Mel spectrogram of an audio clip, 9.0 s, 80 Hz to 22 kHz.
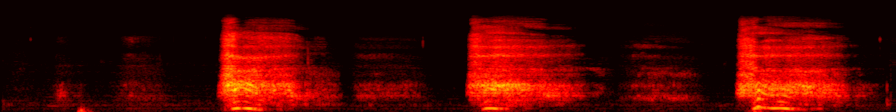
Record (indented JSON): {
  "exhalation_length": "9.0 s",
  "exhalation_amplitude": 26787,
  "exhalation_signal_mean_std_ratio": 0.44,
  "survey_phase": "alpha (2021-03-01 to 2021-08-12)",
  "age": "45-64",
  "gender": "Female",
  "wearing_mask": "No",
  "symptom_none": true,
  "smoker_status": "Never smoked",
  "respiratory_condition_asthma": false,
  "respiratory_condition_other": false,
  "recruitment_source": "REACT",
  "submission_delay": "1 day",
  "covid_test_result": "Negative",
  "covid_test_method": "RT-qPCR",
  "covid_ct_value": 39.0,
  "covid_ct_gene": "N gene"
}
